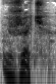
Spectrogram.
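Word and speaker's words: rzecz: И польское слово «жечь», что-то вроде «дело», «вещь», «сущность». Это так и произносится, а на письме начинается с буквы «Р».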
